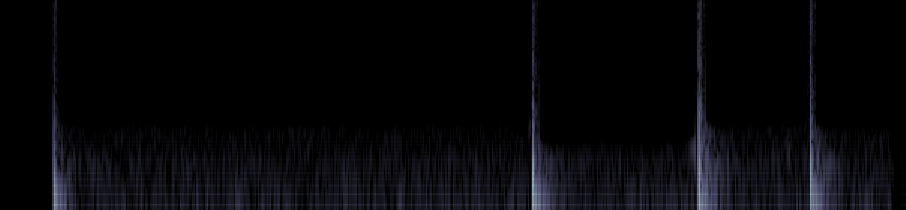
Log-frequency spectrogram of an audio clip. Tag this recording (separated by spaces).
Action Punching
